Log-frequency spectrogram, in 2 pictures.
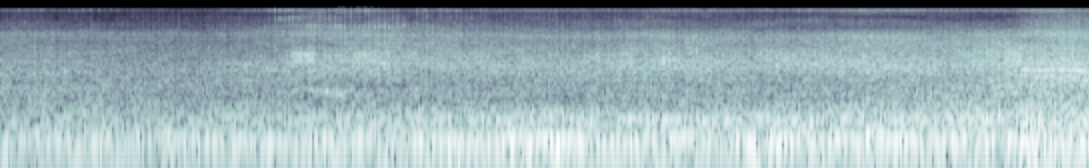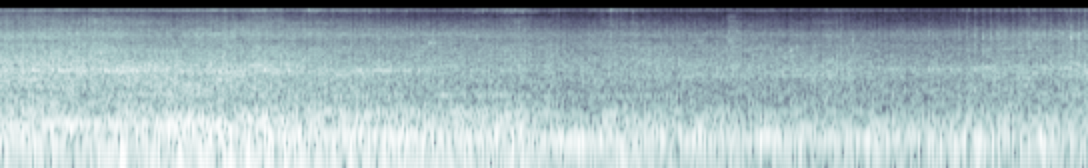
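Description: Hino truck's engine idling steadily, swelling louder for a few seconds around the middle before settling back.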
